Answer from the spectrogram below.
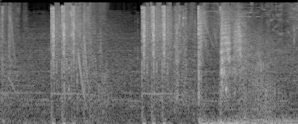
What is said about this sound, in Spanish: Güey, qué buena explosión.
